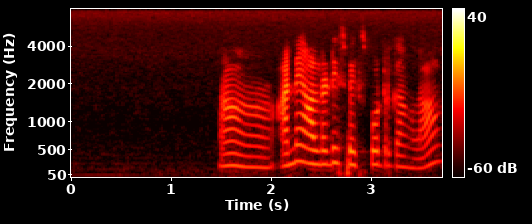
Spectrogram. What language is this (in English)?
Tamil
